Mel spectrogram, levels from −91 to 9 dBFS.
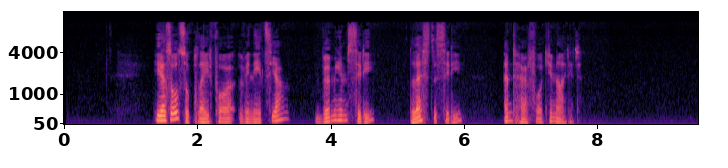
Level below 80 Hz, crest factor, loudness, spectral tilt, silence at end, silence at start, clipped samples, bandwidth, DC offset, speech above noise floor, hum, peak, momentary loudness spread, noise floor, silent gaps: -48 dBFS; 22 dB; -24 LUFS; -6 dB/octave; 1.8 s; 1.4 s; under 0.1%; 11.5 kHz; under 0.1%; 44 dB; none; -4 dBFS; 19 LU; -67 dBFS; none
